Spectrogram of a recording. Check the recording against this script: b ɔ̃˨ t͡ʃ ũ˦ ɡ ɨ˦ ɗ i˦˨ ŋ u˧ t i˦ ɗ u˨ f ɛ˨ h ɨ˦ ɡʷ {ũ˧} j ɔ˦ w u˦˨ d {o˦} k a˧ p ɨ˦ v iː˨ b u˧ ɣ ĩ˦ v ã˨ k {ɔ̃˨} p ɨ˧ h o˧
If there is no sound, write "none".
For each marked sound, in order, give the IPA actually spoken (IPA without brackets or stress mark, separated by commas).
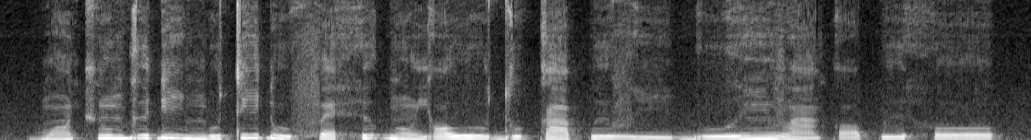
ũ˨, u˦, ɔ˨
